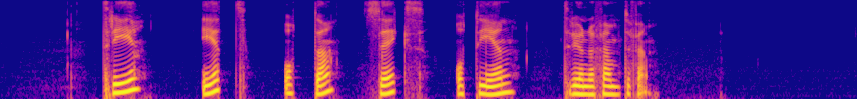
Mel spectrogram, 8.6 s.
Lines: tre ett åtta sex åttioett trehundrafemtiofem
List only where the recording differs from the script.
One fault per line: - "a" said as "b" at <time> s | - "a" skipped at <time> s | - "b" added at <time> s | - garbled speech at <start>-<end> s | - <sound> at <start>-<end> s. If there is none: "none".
none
